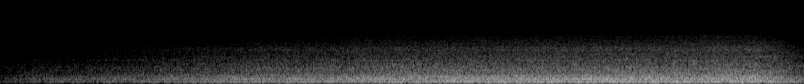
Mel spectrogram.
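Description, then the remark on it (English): A deep, continuous roar of rushing water from Niagara Falls, heard from the Canadian side, swelling over the first few seconds and then holding steady and heavy, with no voices. “I went to Niagara Falls, and particularly on the Canadian side, I'm sorry, Americans, but on the Canadian side, it's absolutely breathtaking, and you hear the roar of that mighty waters.”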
